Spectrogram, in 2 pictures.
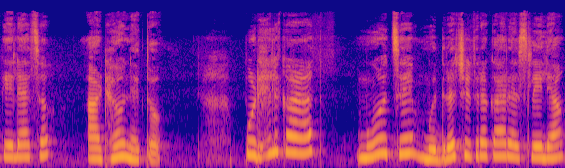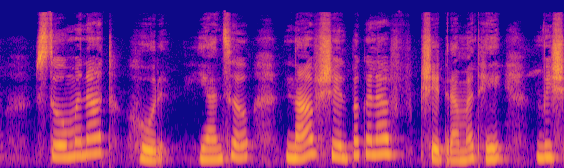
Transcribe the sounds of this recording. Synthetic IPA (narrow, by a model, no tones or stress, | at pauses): keljat͡sə | aʈʰəʋnjet̪ə | puɽ̤elkaɭat̪ | muɭt͡semud̪ɾət͡ɕit̪ɾəkaɾəslelja | somənat̪hoɾ | jant͡sənaʋɕilpəkəlaʋ | kʂet̪ɾaməd̪ʱjeʋiɕ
